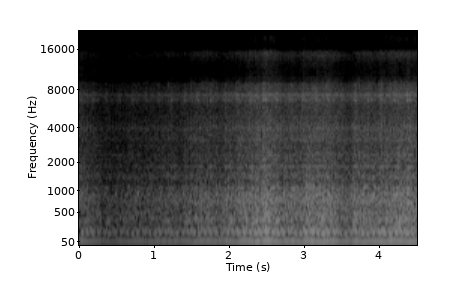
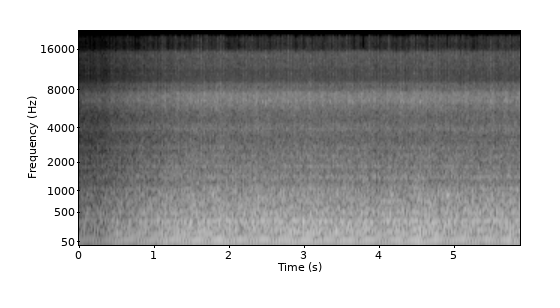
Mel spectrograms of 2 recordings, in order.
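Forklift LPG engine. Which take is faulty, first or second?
second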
